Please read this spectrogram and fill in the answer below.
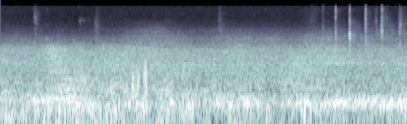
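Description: Steady low rumble of open-air airport ambience, with a few faint clicks near the end.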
